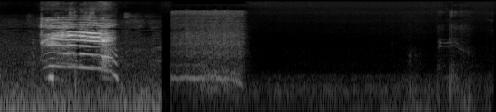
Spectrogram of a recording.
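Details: Domestic cat making a weird meme-like noise: one loud, wavering, high meow lasting about a second, then a shorter, lower drawn-out tone, followed by near silence and a faint final squeak.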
